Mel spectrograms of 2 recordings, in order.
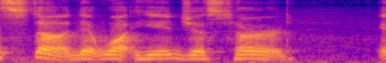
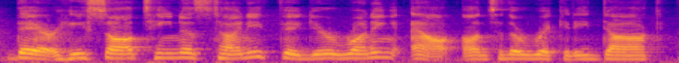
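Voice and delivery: plain reading voice

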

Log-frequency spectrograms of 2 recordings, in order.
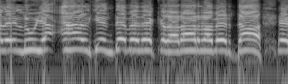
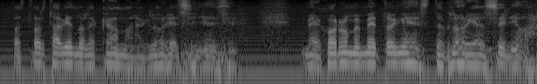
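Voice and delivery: muttered aside; 13 semitones lower, 19 dB quieter, faster than usual. Real, not acted. Joking aside to the pastor.

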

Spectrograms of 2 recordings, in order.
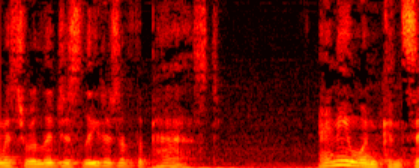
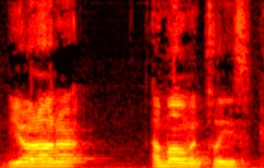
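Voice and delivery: raised voice, buying time; loud stall; 2 semitones higher, 8 dB louder than usual. Acted. Lawyer stalling the judge in court, loud. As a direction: call out to hold the judge off.

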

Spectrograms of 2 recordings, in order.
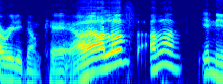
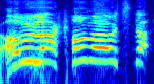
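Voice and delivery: loud, high hammy Spanish greeting; mock Spanish; 8 dB louder than usual. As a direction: belt out a cheesy hola.

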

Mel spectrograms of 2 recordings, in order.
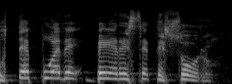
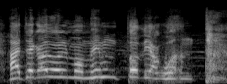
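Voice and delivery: normal talking voice

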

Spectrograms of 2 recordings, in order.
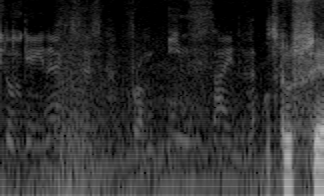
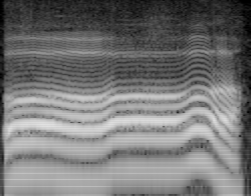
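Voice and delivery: long, loud, higher "Oo" of amazement; surprised exclamation; 4 semitones higher, 12 dB louder than usual. Real, not acted. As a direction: shout a stretched "Oo" at the wreck. Sees wrecked car in game. (uzun, yüksek sesli şaşkın "Oo")

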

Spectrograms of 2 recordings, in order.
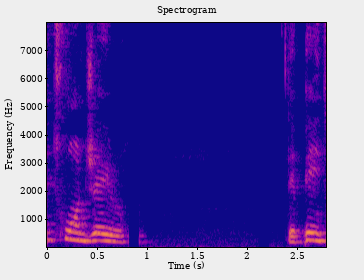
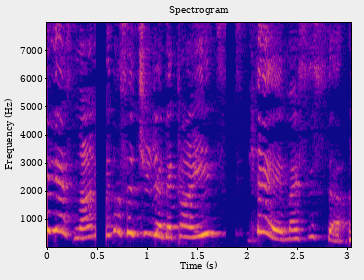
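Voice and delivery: pleading relative; 7 semitones higher than usual. Retold or imitated. Relative's high pleading reply.

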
